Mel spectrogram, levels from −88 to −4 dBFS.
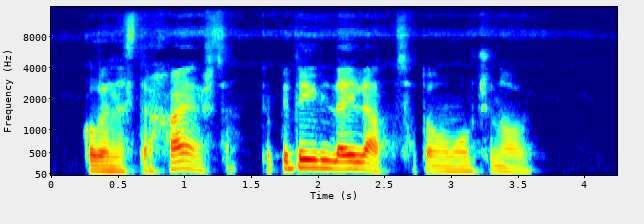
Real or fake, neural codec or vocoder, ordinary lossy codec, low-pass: fake; codec, 44.1 kHz, 7.8 kbps, DAC; AAC, 64 kbps; 14.4 kHz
